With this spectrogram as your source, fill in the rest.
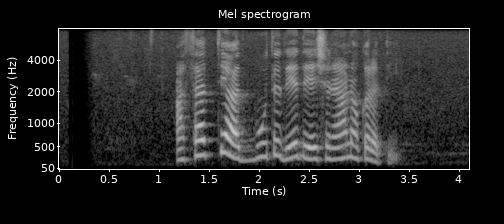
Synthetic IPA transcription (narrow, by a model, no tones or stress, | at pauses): asat̪jəad̪̚bʱuːt̪əd̪ed̪eːʃənaːnokəɾət̪ḭ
